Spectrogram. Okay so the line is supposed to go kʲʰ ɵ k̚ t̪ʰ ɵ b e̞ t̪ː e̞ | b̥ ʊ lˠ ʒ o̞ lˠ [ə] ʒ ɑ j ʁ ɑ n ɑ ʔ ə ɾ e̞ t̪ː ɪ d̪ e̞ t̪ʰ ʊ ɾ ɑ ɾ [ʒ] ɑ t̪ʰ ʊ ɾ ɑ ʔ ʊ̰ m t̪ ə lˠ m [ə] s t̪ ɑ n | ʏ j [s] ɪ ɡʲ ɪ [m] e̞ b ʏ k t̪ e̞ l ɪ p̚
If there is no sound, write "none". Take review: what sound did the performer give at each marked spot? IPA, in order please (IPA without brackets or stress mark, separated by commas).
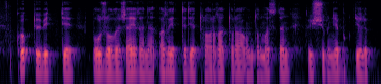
ə, ʁ, ɑ, ʃ, n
